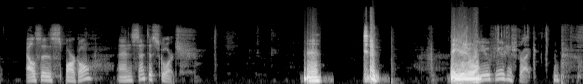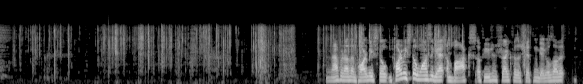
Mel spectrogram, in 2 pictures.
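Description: Trading cards rustle and slide against each other.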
